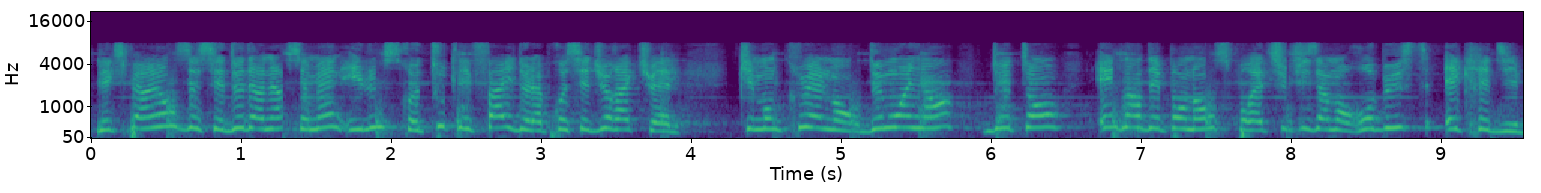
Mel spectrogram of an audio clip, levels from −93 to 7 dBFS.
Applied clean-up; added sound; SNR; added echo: neural separator model SepFormer DNS4.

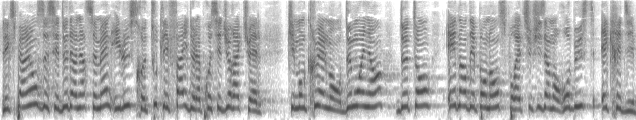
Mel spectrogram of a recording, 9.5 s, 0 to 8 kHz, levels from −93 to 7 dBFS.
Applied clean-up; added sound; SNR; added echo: none; none; none; none.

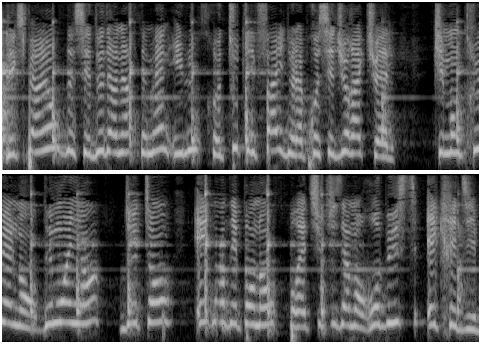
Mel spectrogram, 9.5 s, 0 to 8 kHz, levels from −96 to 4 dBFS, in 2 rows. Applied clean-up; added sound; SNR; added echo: neural mask model RNNoise.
